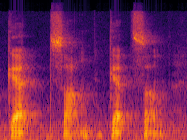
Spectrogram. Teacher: Um rather than get some, it's going to sound like get some. That t is basically unreleased. It just releases right into the s sound. · It's unaspirated. I'm going up to make that T and then just moving that right into the next sound. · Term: unreleased t, stop T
